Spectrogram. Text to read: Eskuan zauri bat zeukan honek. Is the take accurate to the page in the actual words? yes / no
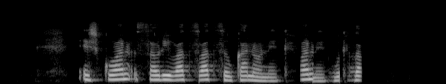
no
